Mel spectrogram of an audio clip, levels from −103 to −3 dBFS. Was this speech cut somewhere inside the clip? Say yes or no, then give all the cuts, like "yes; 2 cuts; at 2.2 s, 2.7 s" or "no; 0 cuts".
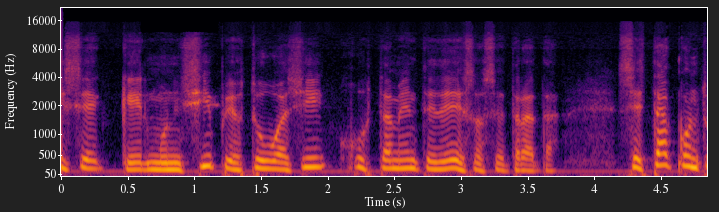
yes; 1 cut; at 2.1 s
